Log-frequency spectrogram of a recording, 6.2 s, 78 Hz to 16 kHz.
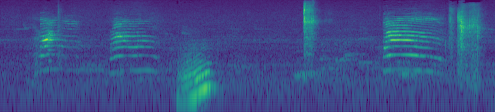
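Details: Indoors in July 2017, Rommel the Wichien Maat (Thai) cat meows repeatedly: bright, harmonic, slightly drawn-out cries about once a second, with one lower, rougher complaining call in the middle; faint Spanish speech in the background.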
